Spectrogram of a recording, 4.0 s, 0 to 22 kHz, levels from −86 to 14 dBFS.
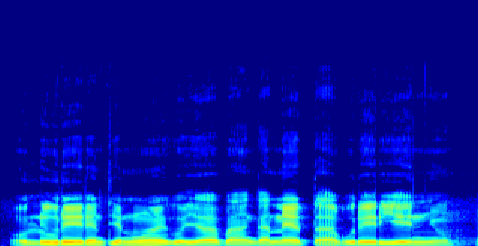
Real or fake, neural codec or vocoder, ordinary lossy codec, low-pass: real; none; none; 19.8 kHz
